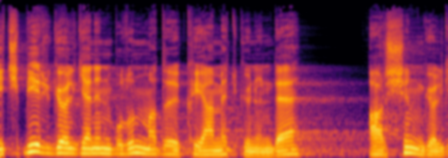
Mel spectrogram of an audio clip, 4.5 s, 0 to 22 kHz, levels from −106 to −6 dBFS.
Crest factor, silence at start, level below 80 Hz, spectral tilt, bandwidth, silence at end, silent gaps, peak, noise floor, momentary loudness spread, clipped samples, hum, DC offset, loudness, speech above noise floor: 16 dB; 0 s; -44 dBFS; -5 dB/octave; 16 kHz; 0 s; none; 0 dBFS; -45 dBFS; 6 LU; under 0.1%; none; under 0.1%; -17 LUFS; 28 dB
